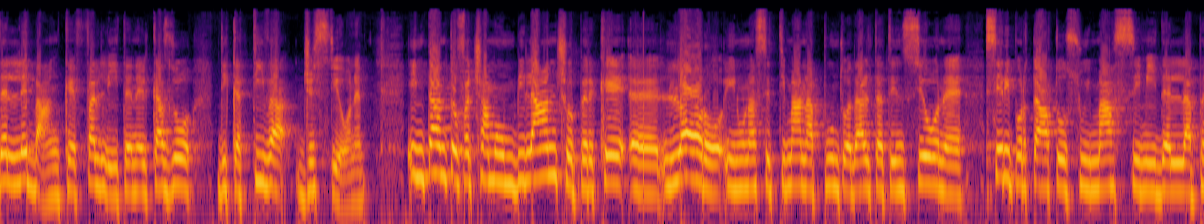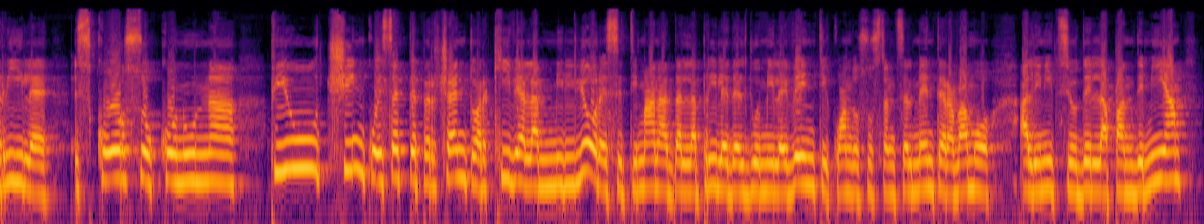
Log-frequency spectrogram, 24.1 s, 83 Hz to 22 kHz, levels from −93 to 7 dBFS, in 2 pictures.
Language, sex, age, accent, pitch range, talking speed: Italian, female, 30-49, native, 195-235 Hz, 115 wpm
